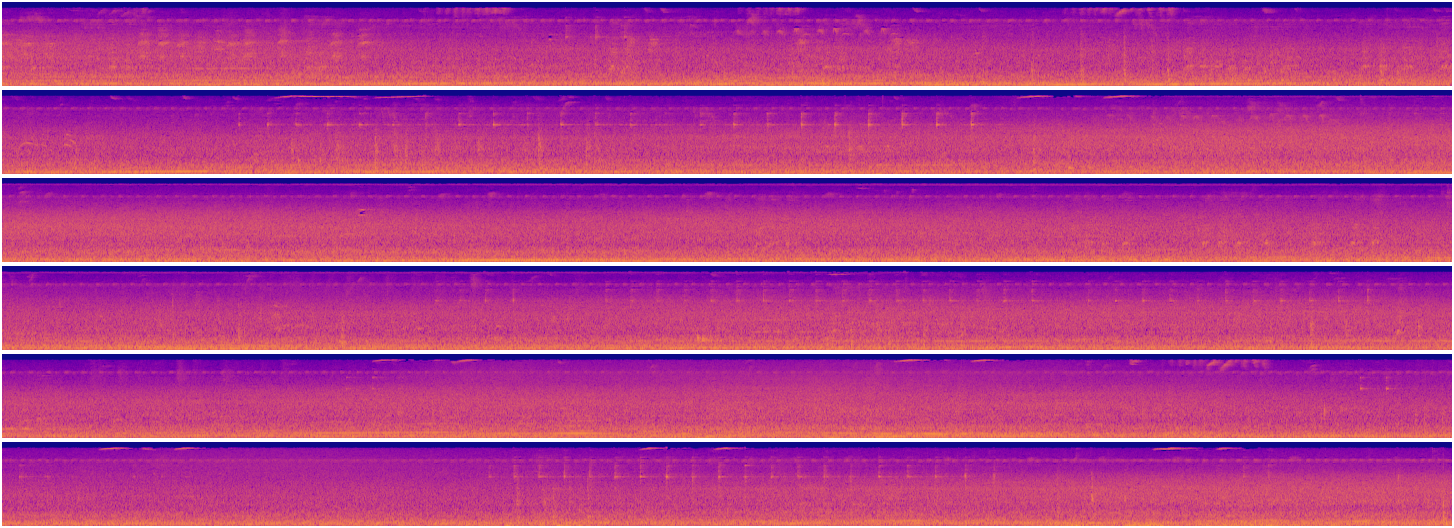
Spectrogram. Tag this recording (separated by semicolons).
City; Field; Nature; Recording; River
